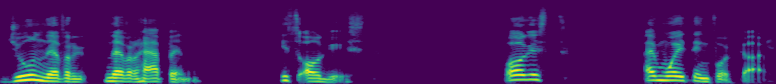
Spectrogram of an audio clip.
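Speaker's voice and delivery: put-on storyteller with a Russian accent. Host telling co-host about car accident, Russian accent. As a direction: tell a tale of woe in a Russian accent. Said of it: "could you do a Russian accent".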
